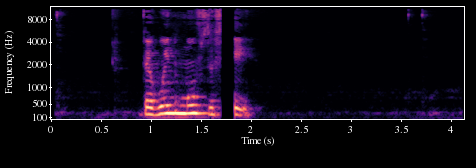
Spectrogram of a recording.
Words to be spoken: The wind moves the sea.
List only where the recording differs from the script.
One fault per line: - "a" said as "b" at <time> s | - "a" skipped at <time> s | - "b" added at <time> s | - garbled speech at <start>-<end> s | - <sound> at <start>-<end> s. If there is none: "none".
- dropout at 1.7-1.8 s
